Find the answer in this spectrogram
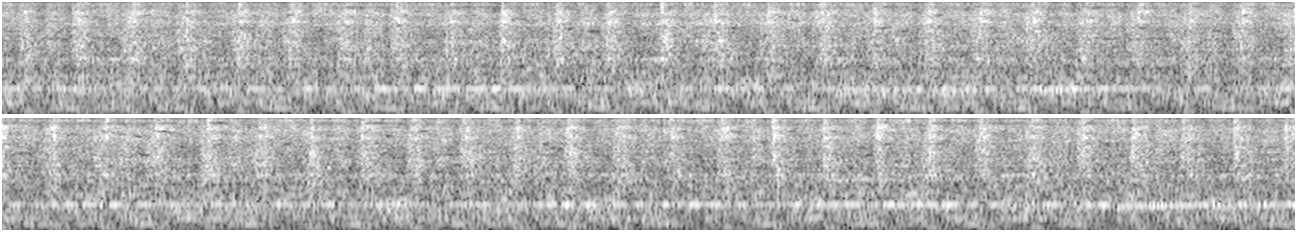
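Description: Upbeat church worship music on keyboard and electric guitar with a steady beat. A congregation claps along in time.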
